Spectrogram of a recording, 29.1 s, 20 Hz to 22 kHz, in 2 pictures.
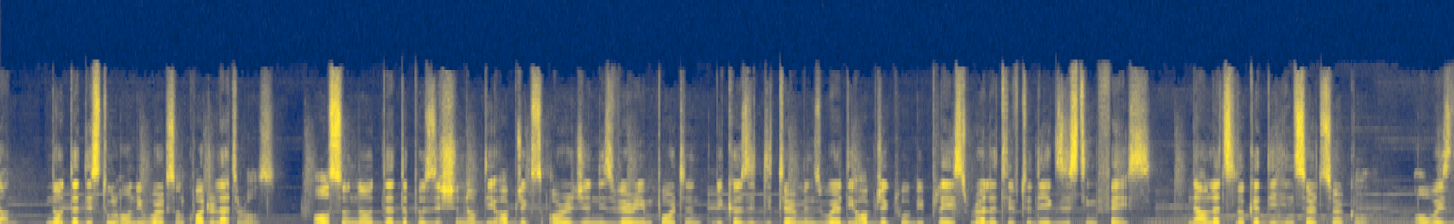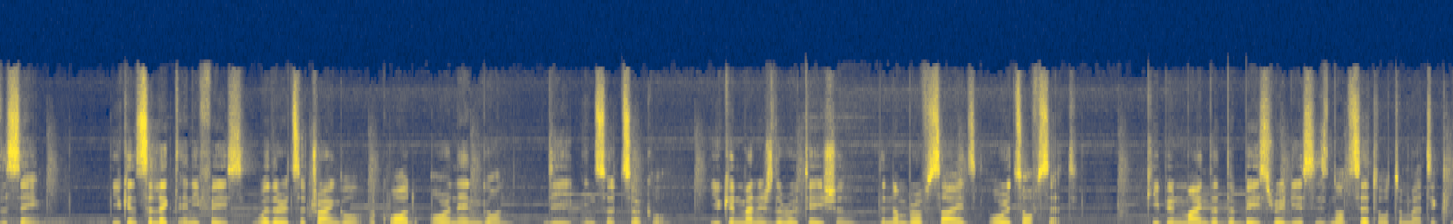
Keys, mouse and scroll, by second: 0.1 typing, 0.2 click, 1.0-2.6 middle drag, 4.1 shift+middle click, 5.5-6.0 shift+middle drag, 6.3 click, 6.6 shift+middle drag, 7.0-7.7 typing, 7.3 click, 7.7 middle click, 12.6-21.6 drag, 22.8 click, 23.9 click, 24.8 shift+middle click, 25.1 middle click, 25.7 click, 26.7 click, 27.5 click.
